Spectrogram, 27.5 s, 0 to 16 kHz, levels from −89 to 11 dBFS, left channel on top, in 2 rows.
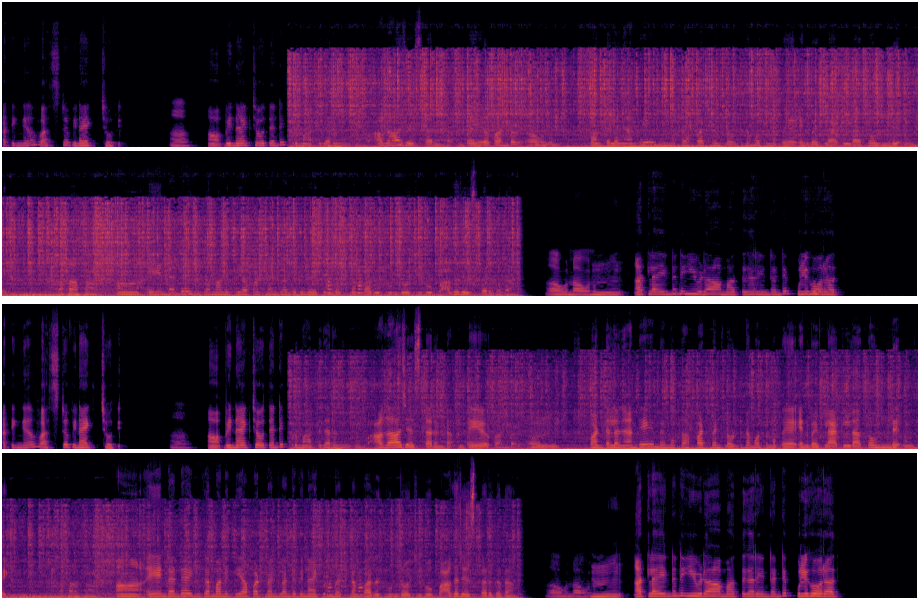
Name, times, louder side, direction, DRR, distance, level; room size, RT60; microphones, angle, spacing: voice 1, 0.0-1.7 3.1-7.3 7.9-13.8 15.4-21.5 22.5-26.3, right 3 dB, 40° right, 0.3 m, -35 dB
voice 2, 2.5-2.8 7.0-8.3 14.5-15.2 21.9-22.7, left 6 dB, 85° left, 0.3 m, -39 dB
sound 1, 4.3-21.5, left 4 dB, 60° left, 0.7 m, -34 dB
2.6 x 2.4 x 2.9 m
head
